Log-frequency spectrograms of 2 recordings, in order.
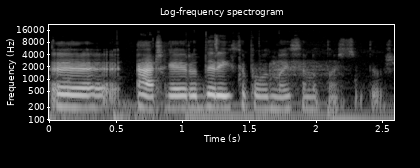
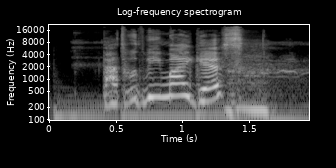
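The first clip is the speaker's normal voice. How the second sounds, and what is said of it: Whispering. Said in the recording (Polish): “szeptem”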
